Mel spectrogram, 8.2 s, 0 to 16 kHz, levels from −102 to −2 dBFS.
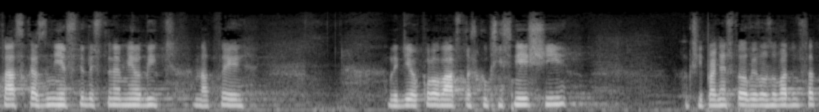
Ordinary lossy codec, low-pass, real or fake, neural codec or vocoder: MP3, 48 kbps; 14.4 kHz; fake; codec, 44.1 kHz, 2.6 kbps, SNAC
